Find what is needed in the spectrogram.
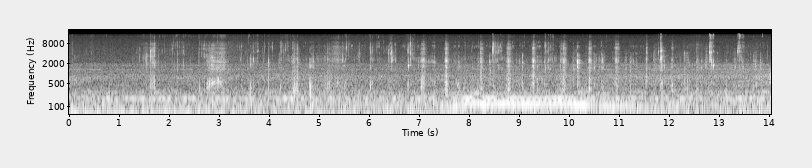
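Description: Quiet close-up chewing of a sushi roll: a bite at the start, then soft, wet mouth clicks as the rice and fish are chewed with the mouth closed.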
